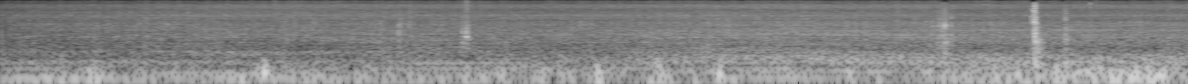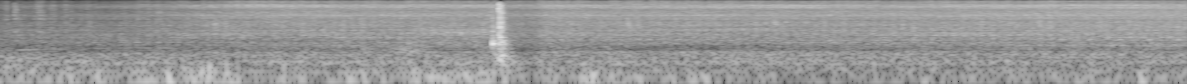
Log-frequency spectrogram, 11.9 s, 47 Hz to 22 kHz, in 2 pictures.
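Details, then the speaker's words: 2004 Mercedes-Benz E320 W211, 3.2 V6, 208k miles, no warning lights: low, even idle with a steady rumble and no knocks or misses, outdoors; runs really well. "Runs really well. That's Mercedes 3.2 V6."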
